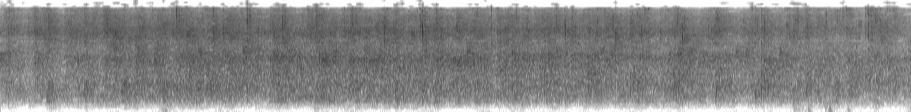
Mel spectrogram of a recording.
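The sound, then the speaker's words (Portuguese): An audience breaks into sustained applause for the Lord Jesus, a dense, steady wash of many hands clapping at once, loud and even throughout with no voices rising above it. “Aplaudo o Senhor Jesus por isso.”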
